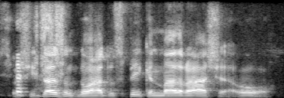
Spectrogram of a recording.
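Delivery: mock Russian accent, heavy and deliberate; hammed-up Russian accent, measured mock threat; bad Russian accent. Mocking the friend's bad accents, fake Russian accent. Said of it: "her Irish and Russian accents are really bad".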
